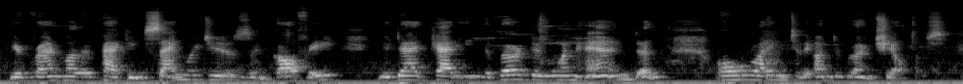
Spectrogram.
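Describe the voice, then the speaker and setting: Noticeable background noise and audible room echo fill the recording. A woman speaks at a fairly slow pace. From Scotland, Glasgow. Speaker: senior sharing life story. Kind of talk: oral history storytelling. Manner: conversational, with hesitations.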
